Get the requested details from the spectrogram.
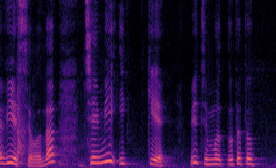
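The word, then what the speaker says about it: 재미있게: Видите, мы вот это там, где у нас ит, да, двойной подслог, мы не произносим т, мы просто делаем смычку. Но вот так. Нет там т, да, просто чеми икке.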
